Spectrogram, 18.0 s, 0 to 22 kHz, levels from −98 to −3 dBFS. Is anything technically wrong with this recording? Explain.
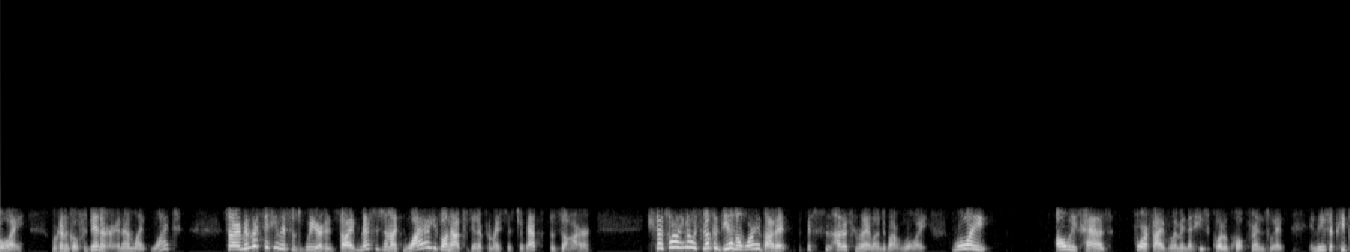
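Yes. Throughout, the speech carries AMR narrowband mobile codec damage. Nothing passes above 3.7 kHz. Heavy buzzy, synthetic coding fits a very low bitrate near 5 kbps.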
